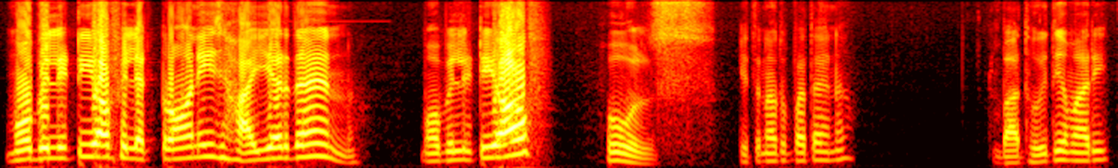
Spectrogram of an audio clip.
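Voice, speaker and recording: A man gives an electronics lecture in a high, smooth voice. He keeps asking the class questions and answering them himself, switching into English for the technical words. The recording is close and dry. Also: lively intonation, slow, a little mellow, dry recording. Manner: quizzes students with repeated questions; mixes English terms into Hindi. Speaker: electronics teacher.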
